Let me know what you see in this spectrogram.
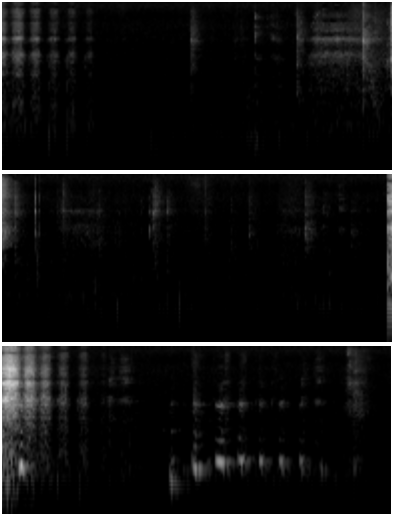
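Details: Alaskan malamute dog with hiccups: repeated short, abrupt catching sounds at irregular intervals with soft breathing between.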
